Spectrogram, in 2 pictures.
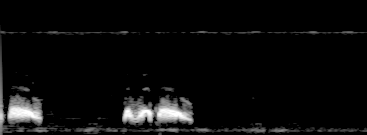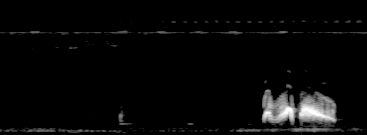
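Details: Three widely spaced coo phrases from a spotted dove, each a short note and a longer descending coo, with long quiet gaps, faint low rustling and a thin persistent whine.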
